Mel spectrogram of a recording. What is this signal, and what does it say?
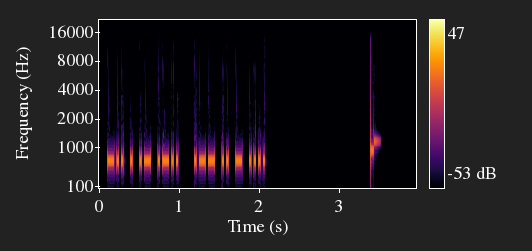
Morse code, heard as a keyed tone, about 38 wpm, 700 Hz. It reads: DEAL WITH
